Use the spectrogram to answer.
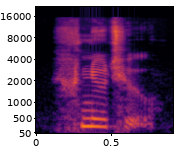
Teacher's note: This is a soft breath before a nasally consonant.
